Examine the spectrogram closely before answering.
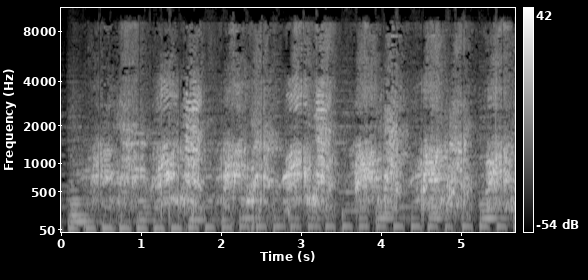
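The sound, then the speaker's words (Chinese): A large crowd of family members of arrested protesters, gathered outside Kwai Chung police station in Hong Kong, chants a slogan demanding the release of the protesters. Loud rhythmic shouts repeat roughly every second with a steady beat, voices merging into a dense roar throughout. “而据多家的媒体在网上的视频直播显示，几百名被捕者的家属到示威者被关押的葵涌警署外聚集，要求警方释放示威者，他们高喊是放人的口号。”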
